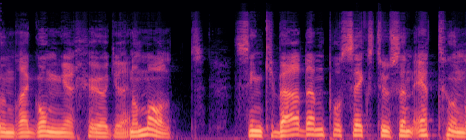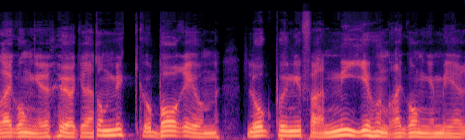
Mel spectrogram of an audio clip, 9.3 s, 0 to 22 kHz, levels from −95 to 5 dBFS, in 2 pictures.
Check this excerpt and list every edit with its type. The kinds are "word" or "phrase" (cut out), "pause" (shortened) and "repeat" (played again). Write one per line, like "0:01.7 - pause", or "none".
0:01.3 - word
0:02.2 - pause
0:05.6 - phrase
0:06.0 - phrase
